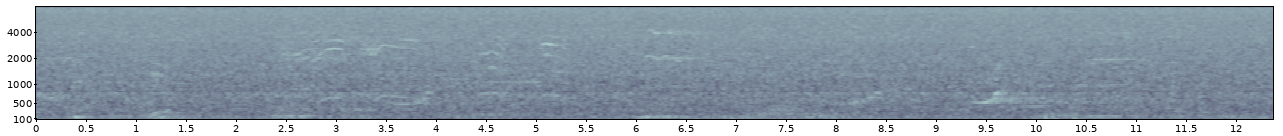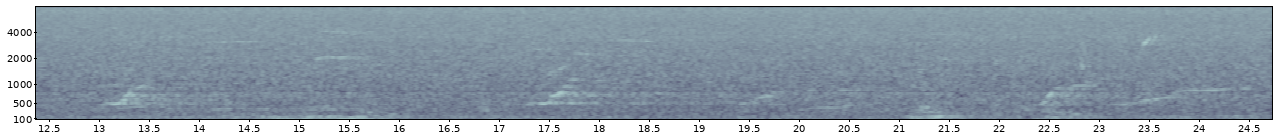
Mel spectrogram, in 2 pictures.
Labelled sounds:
3.2	3.8	humpback whale, 2.4 to 2.9 kHz
5.0	5.3	humpback whale, 2.8 to 3.0 kHz
6.1	6.5	humpback whale, 1.8 to 4.2 kHz
10.6	10.9	humpback whale, 1.8 to 2.0 kHz
15.2	15.5	humpback whale, 1.9 to 2.1 kHz
18.2	18.6	humpback whale, 3.1 to 3.3 kHz
22.7	22.9	humpback whale, 0.83 to 1.1 kHz
23.8	24.2	humpback whale, 0.80 to 0.90 kHz

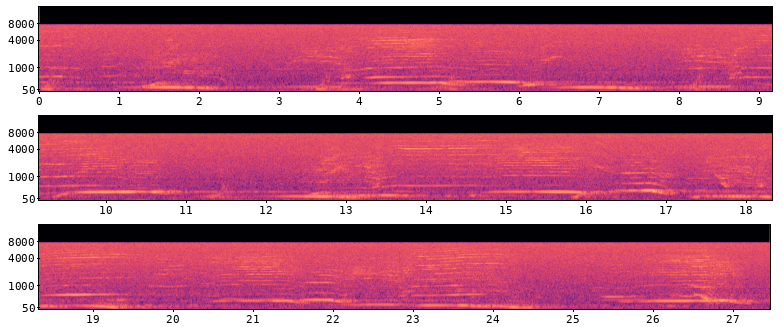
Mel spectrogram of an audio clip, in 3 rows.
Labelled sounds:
0.8	1.1	humpback whale, 1.0 to 1.3 kHz
1.5	1.8	humpback whale, 1.1 to 1.7 kHz
3.5	5.1	humpback whale, 0.80 to 4.7 kHz
5.4	6.6	humpback whale, 1.2 to 1.9 kHz
8.1	10.6	humpback whale, 0.90 to 5.1 kHz
13.0	15.7	humpback whale, 0.83 to 6.0 kHz
16.4	17.1	humpback whale, 0.96 to 1.3 kHz
18.4	20.2	humpback whale, 0.90 to 5.8 kHz
20.5	22.1	humpback whale, 1.2 to 4.2 kHz
23.0	24.2	humpback whale, 0.96 to 6.3 kHz
25.8	26.9	humpback whale, 0.86 to 3.8 kHz

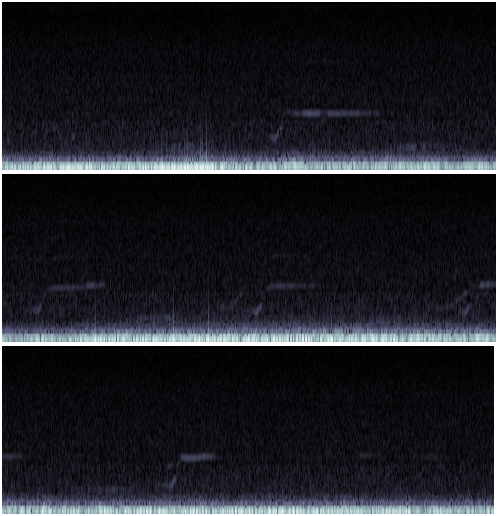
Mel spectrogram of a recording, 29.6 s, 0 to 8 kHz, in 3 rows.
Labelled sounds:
5.6	6.4	humpback whale, 0.83 to 1.0 kHz
10.8	12.0	humpback whale, 0.83 to 1.1 kHz
15.2	15.8	humpback whale, 0.83 to 1.9 kHz
19.4	20.0	humpback whale, 0.86 to 1.1 kHz
23.3	24.0	humpback whale, 0.80 to 1.1 kHz
26.9	27.2	humpback whale, 0.96 to 1.0 kHz

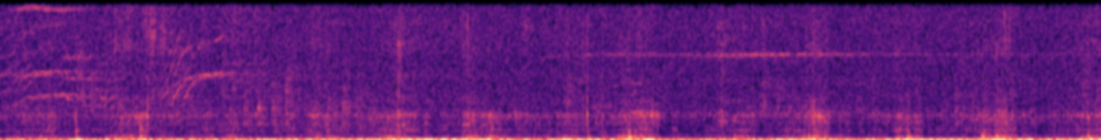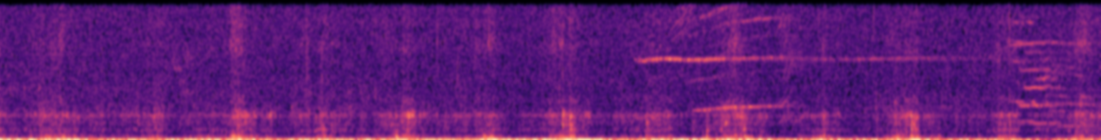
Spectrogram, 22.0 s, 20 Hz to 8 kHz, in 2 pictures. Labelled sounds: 20.9	22.0	killer whale, 0.24 to 7.8 kHz

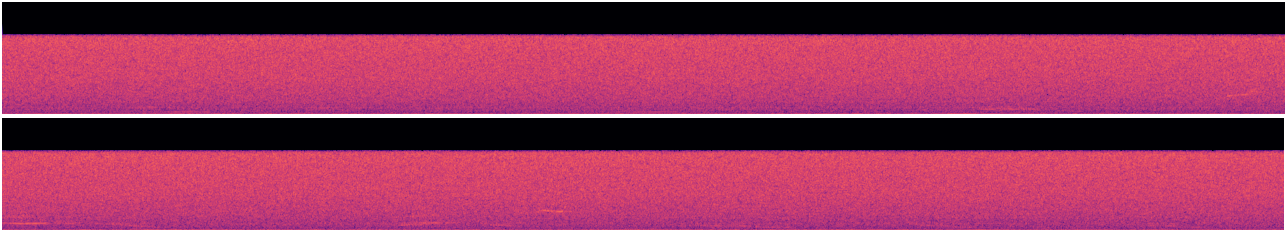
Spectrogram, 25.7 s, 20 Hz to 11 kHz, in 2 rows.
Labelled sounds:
12.2	12.5	humpback whale, 1.8 to 2.0 kHz
18.2	18.5	humpback whale, 1.7 to 2.0 kHz

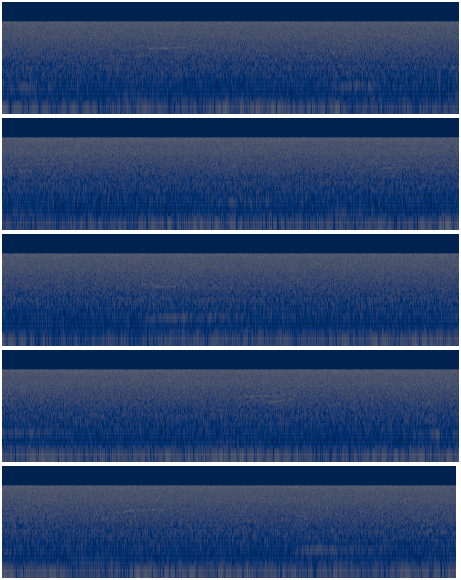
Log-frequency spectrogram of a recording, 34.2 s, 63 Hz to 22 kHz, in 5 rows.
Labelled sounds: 2.2	2.8	humpback whale, 1.9 to 2.1 kHz
7.3	7.6	humpback whale, 2.4 to 2.5 kHz
16.0	16.4	humpback whale, 1.3 to 1.5 kHz
24.2	25.0	humpback whale, 1.4 to 2.3 kHz
29.2	29.5	humpback whale, 2.0 to 2.2 kHz

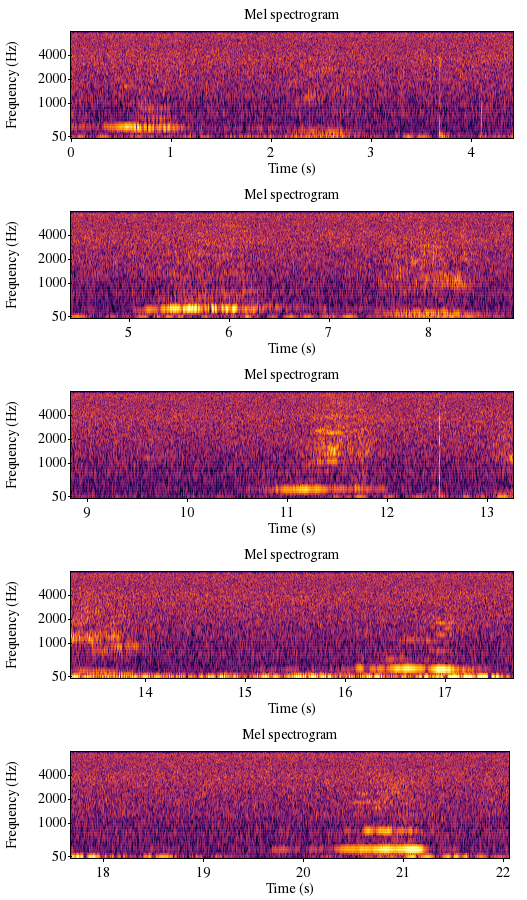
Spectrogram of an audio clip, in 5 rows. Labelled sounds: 8.1	8.4	humpback whale, 0.86 to 1.3 kHz
11.2	11.6	humpback whale, 0.96 to 2.7 kHz
13.2	14.0	humpback whale, 0.80 to 1.4 kHz
16.5	17.1	humpback whale, 1.0 to 1.9 kHz
20.5	20.9	humpback whale, 0.80 to 1.9 kHz

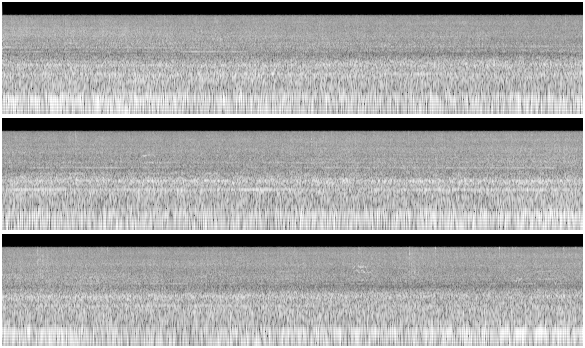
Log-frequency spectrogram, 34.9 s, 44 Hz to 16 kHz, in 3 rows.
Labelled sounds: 30.2	30.6	killer whale, 1.4 to 3.5 kHz

